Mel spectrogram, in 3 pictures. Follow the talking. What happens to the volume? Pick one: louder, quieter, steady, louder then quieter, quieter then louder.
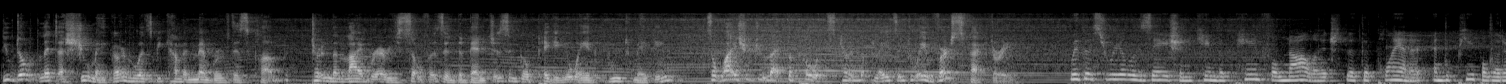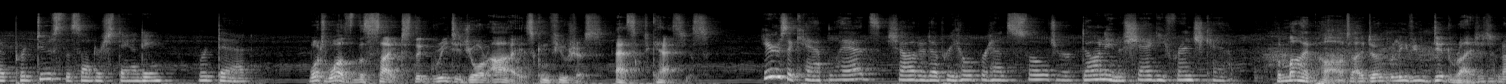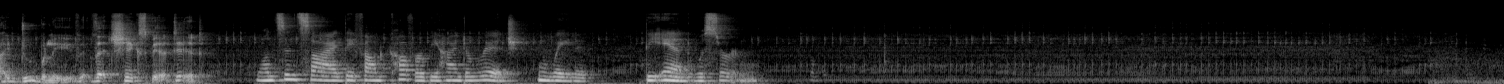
steady.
